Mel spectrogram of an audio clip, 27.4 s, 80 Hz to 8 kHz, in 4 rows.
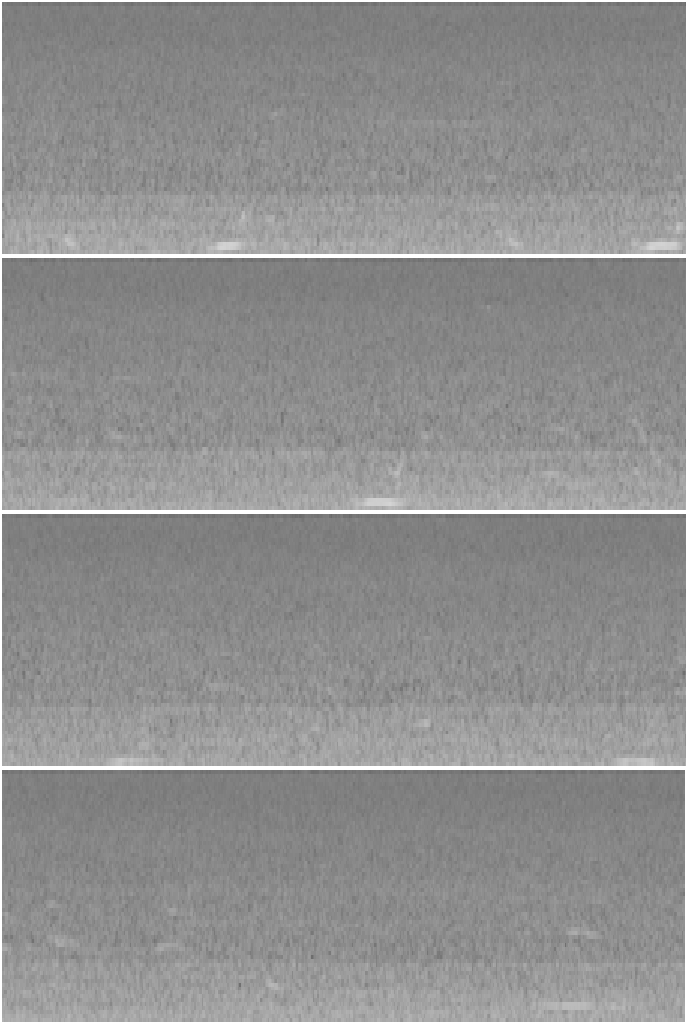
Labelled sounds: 21.0	21.3	humpback whale, 0.96 to 1.1 kHz

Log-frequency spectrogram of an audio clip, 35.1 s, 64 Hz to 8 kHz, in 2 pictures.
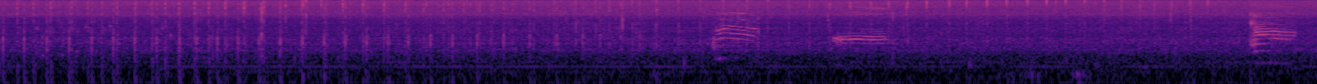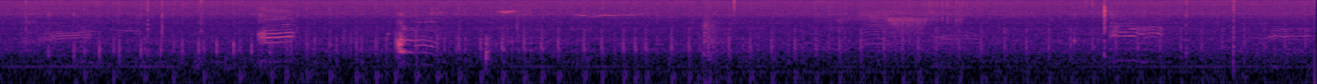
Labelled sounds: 9.5	10.2	killer whale, southern resident, J pod, call S04, 0.19 to 4.4 kHz
11.1	11.9	killer whale, southern resident, J pod, call S04, 0.50 to 5.6 kHz
16.7	17.3	killer whale, southern resident, J pod, call S04, 0.27 to 6.4 kHz
18.1	18.9	killer whale, southern resident, J pod, call S04, 0.17 to 1.4 kHz
21.0	21.6	killer whale, southern resident, J pod, call S04, 0.58 to 5.4 kHz
22.9	23.5	killer whale, southern resident, J pod, call S04, 0.17 to 3.9 kHz
24.2	24.7	killer whale, southern resident, J pod, whistle, 3.6 to 4.4 kHz
25.2	26.3	killer whale, southern resident, J pod, whistle, 2.9 to 3.8 kHz
30.1	30.8	killer whale, southern resident, J pod, call S04, 0.13 to 1.6 kHz
32.4	33.1	killer whale, southern resident, J pod, call S04, 0.13 to 3.5 kHz
34.4	35.1	killer whale, southern resident, J pod, call S04, 0.39 to 1.9 kHz

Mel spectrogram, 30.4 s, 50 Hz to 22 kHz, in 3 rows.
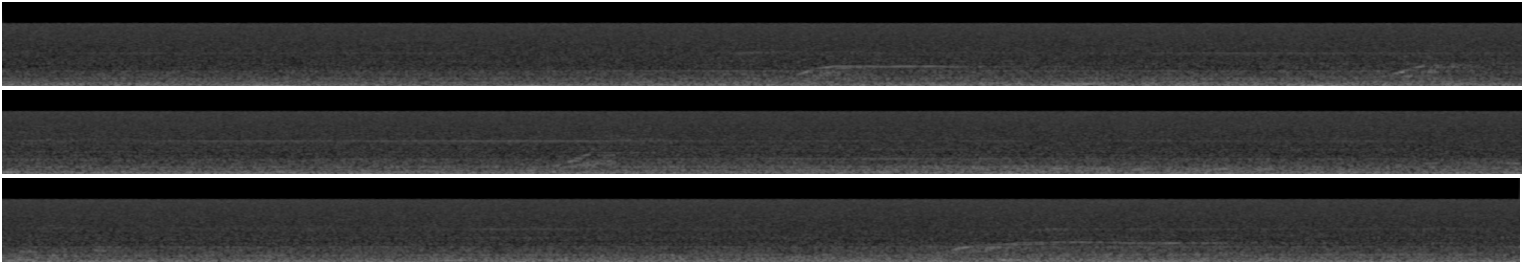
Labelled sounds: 5.4	6.1	humpback whale, 0.80 to 1.1 kHz
9.5	9.8	humpback whale, 0.90 to 1.1 kHz
26.8	27.6	humpback whale, 0.80 to 1.1 kHz

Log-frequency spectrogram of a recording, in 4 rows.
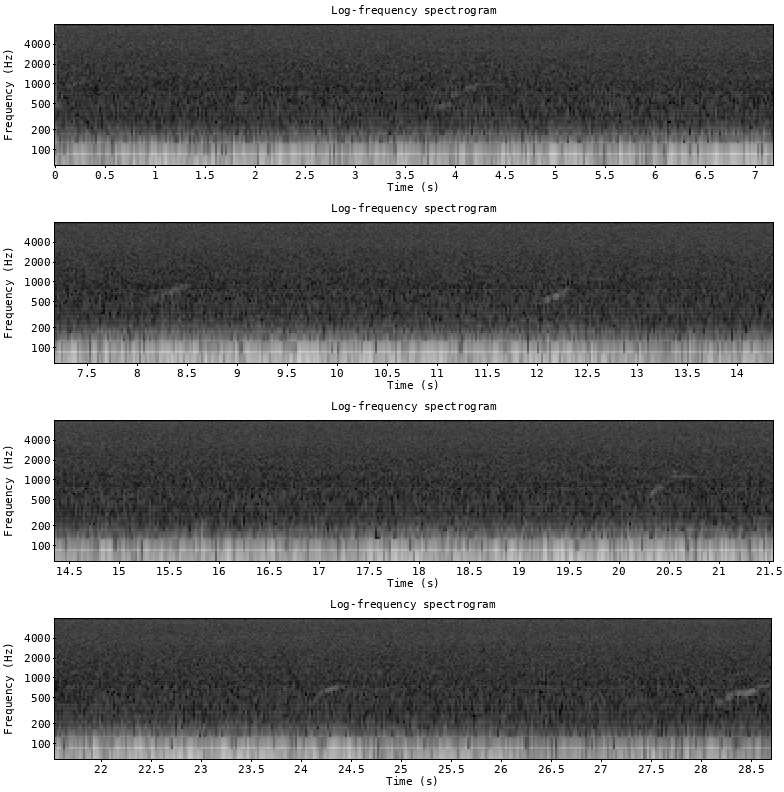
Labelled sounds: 20.5	20.8	humpback whale, 1.1 to 1.2 kHz

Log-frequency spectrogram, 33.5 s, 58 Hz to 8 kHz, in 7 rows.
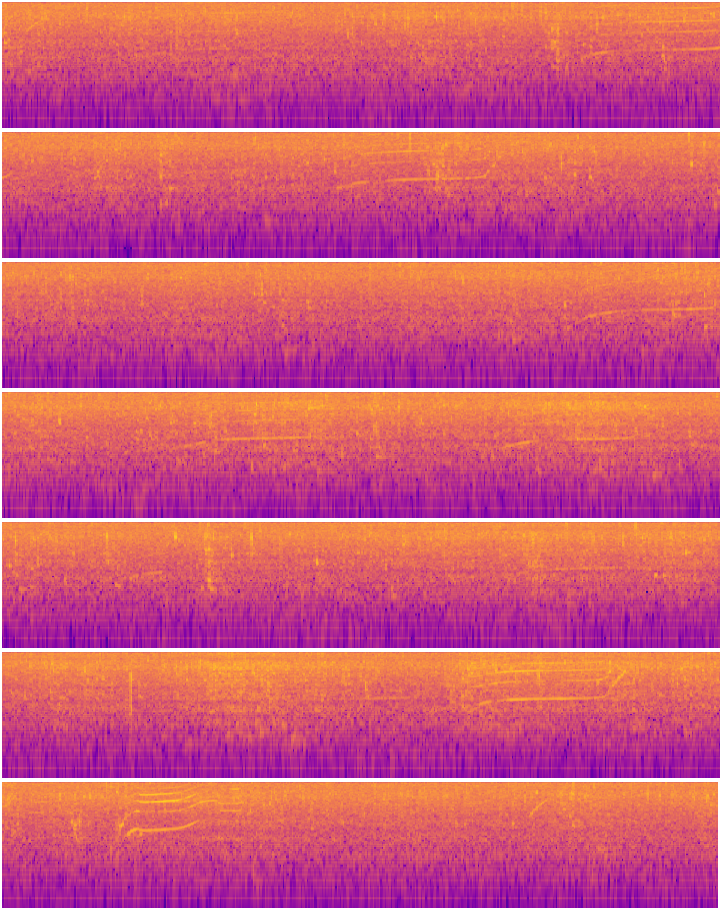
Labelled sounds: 1.2	1.8	killer whale, northern resident, A clan, AB subclan, 5.1 to 7.9 kHz
3.9	4.9	killer whale, northern resident, A clan, AB subclan, 0.91 to 6.4 kHz
7.0	8.0	killer whale, northern resident, A clan, AB subclan, 0.88 to 7.7 kHz
13.4	14.4	killer whale, northern resident, A clan, AB subclan, 0.84 to 1.3 kHz
15.8	16.5	killer whale, northern resident, A clan, AB subclan, 1.2 to 1.5 kHz
17.7	18.4	killer whale, northern resident, A clan, AB subclan, 0.88 to 1.3 kHz
20.0	20.3	killer whale, northern resident, A clan, AB subclan, 0.84 to 1.2 kHz
27.1	28.0	killer whale, northern resident, A clan, AB subclan, 1.0 to 5.2 kHz
29.5	30.1	killer whale, northern resident, A clan, AB subclan, 0.94 to 6.6 kHz

